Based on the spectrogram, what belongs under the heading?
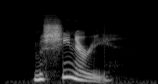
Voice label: "machinery", voice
